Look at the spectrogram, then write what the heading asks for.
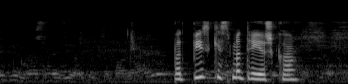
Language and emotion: Russian, neutral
